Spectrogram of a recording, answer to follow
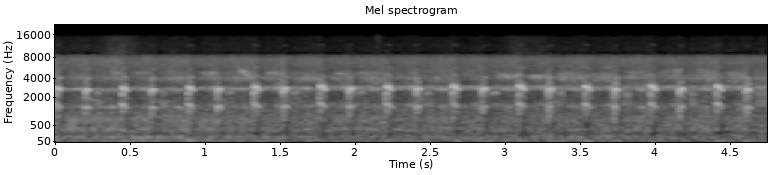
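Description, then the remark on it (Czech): A common snipe calls in a steady, rapid series of sharp, high chipping notes, about four per second, repeating evenly over a constant hiss of background noise. “Máte taky bekasinu otavní ve vašem parku?”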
